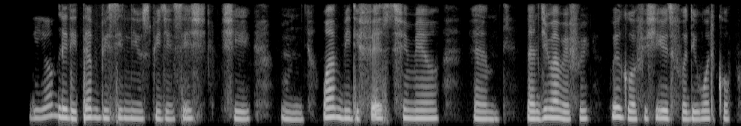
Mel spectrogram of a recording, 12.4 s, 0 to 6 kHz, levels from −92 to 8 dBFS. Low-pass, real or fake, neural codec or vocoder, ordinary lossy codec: 5.4 kHz; fake; vocoder, 44.1 kHz, 80 mel bands, Vocos; MP3, 48 kbps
